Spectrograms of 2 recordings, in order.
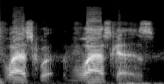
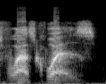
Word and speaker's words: Velasquez: Like, I don't know if we were always pronouncing it wrong. – Listen, man, you know Republicans don't give a fuck how to pronounce somebody's name. – Man, like, Velasquez. Like, that just doesn't roll like Velasquez. – Yeah. – Like the Q is the K, you know?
